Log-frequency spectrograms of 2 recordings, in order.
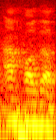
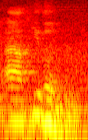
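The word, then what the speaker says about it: آخِذٌ: Ini cara membacanya, bukan akhadha tapi akhidun.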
